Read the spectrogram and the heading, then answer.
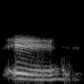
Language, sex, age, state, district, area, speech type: Bodo, female, 30-45, Assam, Chirang, urban, conversation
